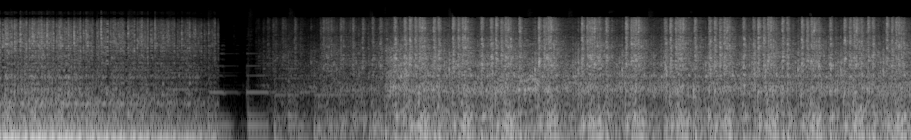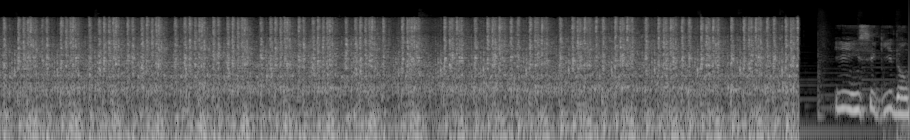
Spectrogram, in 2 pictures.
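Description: An animated radial aircraft engine runs with a steady, fast, rhythmic chugging drone that holds at an even level for almost twenty seconds before cutting off abruptly.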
